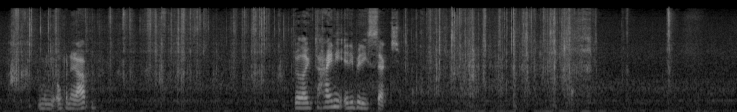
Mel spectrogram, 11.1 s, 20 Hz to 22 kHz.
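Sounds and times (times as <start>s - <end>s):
snack wrapper crinkling: 0.0s - 4.5s, 6.0s - 10.1s.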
